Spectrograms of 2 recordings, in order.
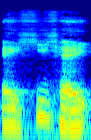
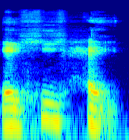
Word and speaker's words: ehihie: Now, the second I in A-Hee-Hay is eliminated, so you don't pronounce the second I. That's why I'm saying A-Hee-Hay. I'm not pronouncing that second I, and that's on purpose.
